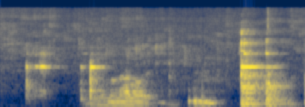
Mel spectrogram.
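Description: Green apple pickle being stirred and tossed in a hot pan, with soft scraping and faint sizzling across a few seconds, close by, broken up by bursts of speech.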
